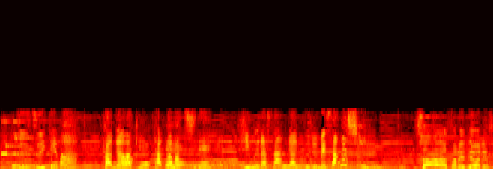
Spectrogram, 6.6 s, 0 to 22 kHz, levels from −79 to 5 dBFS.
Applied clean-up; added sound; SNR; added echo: none; Marimba, xylophone; 13 dB; none.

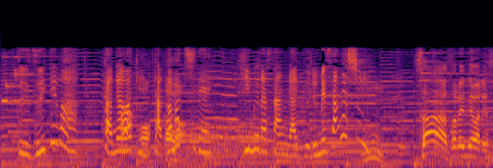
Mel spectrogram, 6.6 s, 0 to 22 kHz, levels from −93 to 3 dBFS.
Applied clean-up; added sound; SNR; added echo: none; none; none; none.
